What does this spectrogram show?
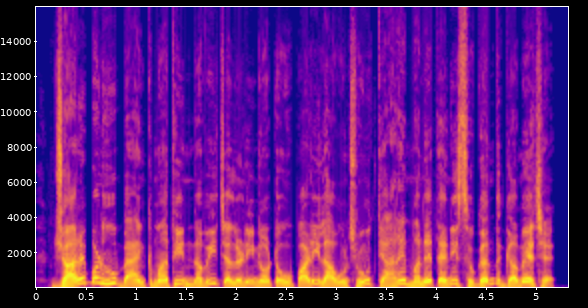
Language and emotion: Gujarati, happy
